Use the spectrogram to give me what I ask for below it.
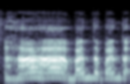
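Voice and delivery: husband shouting he is coming; calling back. Acted. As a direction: answer the call from another room. Husband answers call from afar.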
